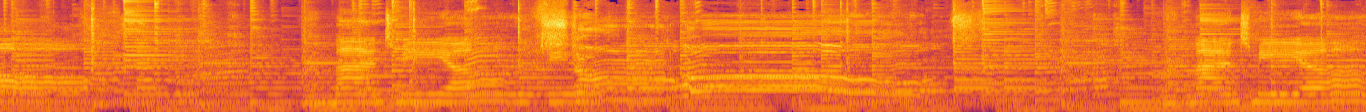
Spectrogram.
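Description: A country-folk band playing an instrumental break: long held notes that slide and bend between pitches, in the manner of a pedal steel guitar, over upright bass, accordion and acoustic guitar.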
